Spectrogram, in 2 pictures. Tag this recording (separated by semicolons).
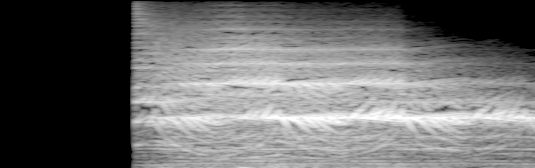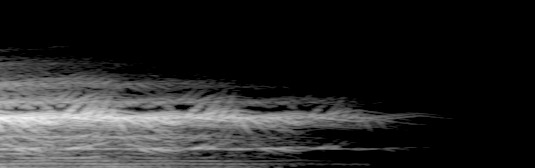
Alien; banshee; Creepy; Ghost; halloween; horror; Monster; Scary; Sci-Fi; Scream; Spirit; Spooky; Strange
